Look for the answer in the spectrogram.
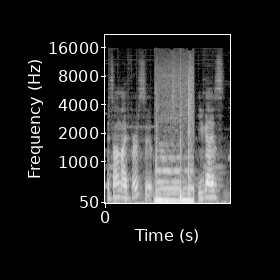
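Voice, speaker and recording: A man's voice: fairly high pitch, fairly even intonation, measured pace, over music. A man in a casual, slangy, mock-earnest manner making prank phone calls as a host, indoors at a desk microphone. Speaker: prank caller and video host. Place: bedroom, indoors.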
